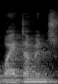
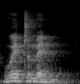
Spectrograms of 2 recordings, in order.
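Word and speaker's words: vitamin: हैं तो वो आपको वाइटामिन्स वगैरह देते हैं, वाइटामिन, वाइटामिन एक अमेरिकन प्रोनाउंसिएशन है। उसके विपरीत विटामिन, विटामिन that is British pronunciation, वो ब्रिटिश प्रोनाउंसिएशन कहलाता है।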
